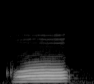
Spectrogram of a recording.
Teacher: إذا وقفنا على الكلمة الأولى ترجع إلى أصلها المد الطبيعي قوا فقط بمقدار حركتين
